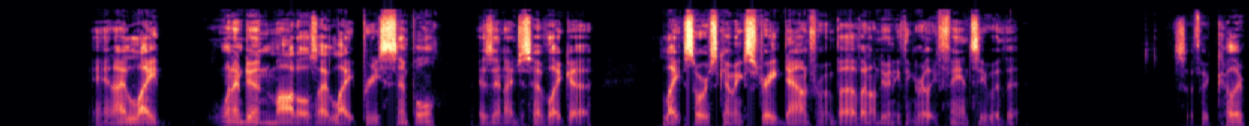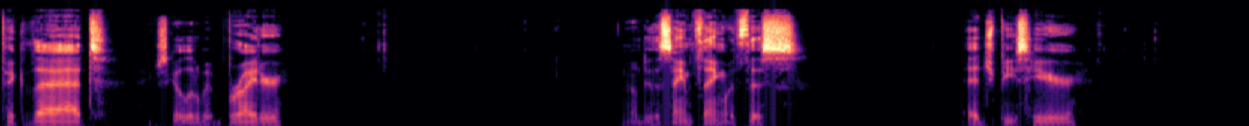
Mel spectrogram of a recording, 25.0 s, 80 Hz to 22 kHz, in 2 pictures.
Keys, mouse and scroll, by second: 0.0 shift+click, 0.4 shift+click, 0.8 shift+click, 1.2 shift+click, 1.7 shift+click, 3.4-4.8 ctrl+middle drag, 8.4 ctrl+middle click, 9.4-10.5 ctrl+middle drag, 11.5 s, 13.3-14.7 drag, 15.2 click, 15.7 middle click, 16.0 a, 16.6 shift+click, 17.3 shift+click, 17.6 shift+click, 18.1 shift+click, 18.4 shift+click, 19.1 shift+click, 20.3 shift+click, 21.3 click, 21.7 middle click, 22.3 a, 23.0 shift+click, 23.6 shift+click, 23.9 shift+a, 24.1-24.9 shift+middle drag.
